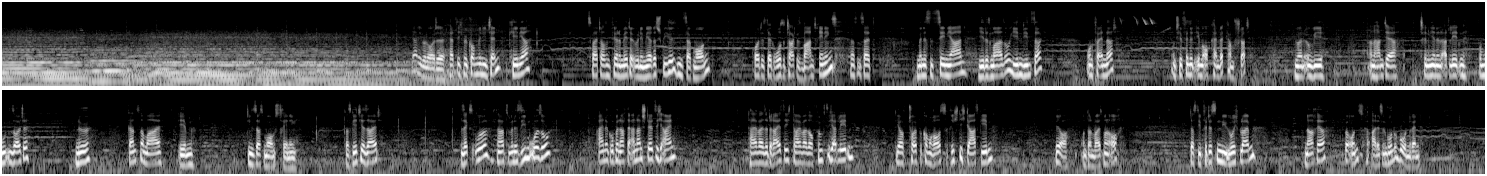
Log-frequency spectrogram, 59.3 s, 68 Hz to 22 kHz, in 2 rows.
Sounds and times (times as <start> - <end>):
Music: 0.0 - 59.3.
